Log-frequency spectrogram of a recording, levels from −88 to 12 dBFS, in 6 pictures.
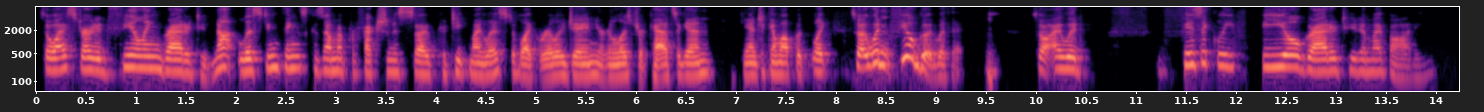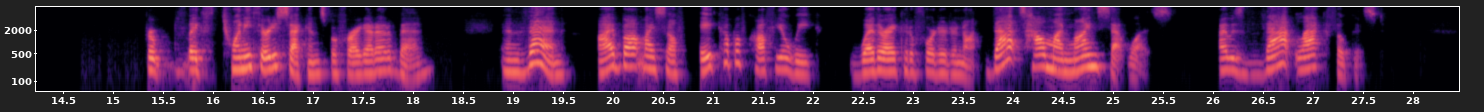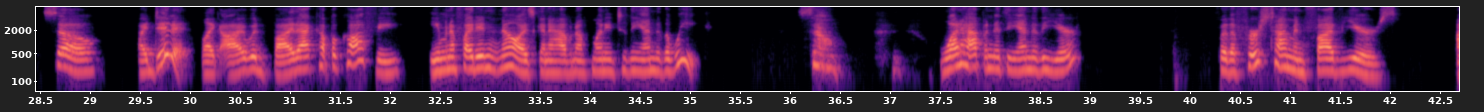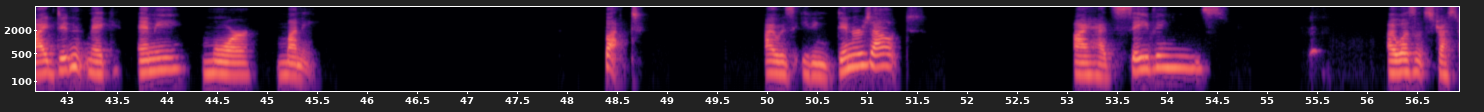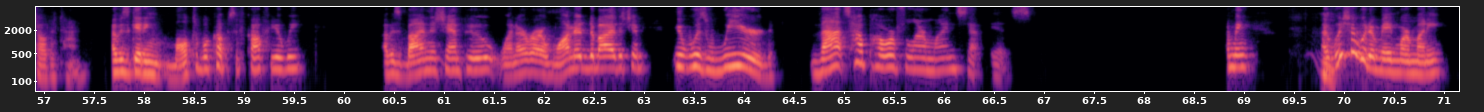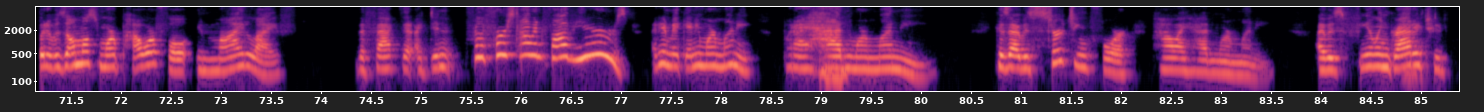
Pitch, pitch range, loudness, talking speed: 190 Hz, 160-225 Hz, -19 LUFS, 170 wpm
